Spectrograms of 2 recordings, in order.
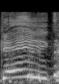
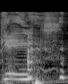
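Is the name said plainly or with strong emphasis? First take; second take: emphatic; plainly. First: The name is said with strong emphasis. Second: The name is said plainly, without extra force.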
